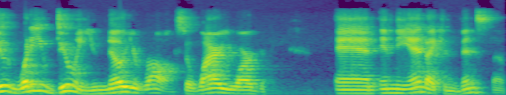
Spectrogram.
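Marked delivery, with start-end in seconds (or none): 0.0-2.8 yell held mild, restrained. Retelling an argument in a meeting: imitating an inner voice screaming. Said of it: "a voice is screaming".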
